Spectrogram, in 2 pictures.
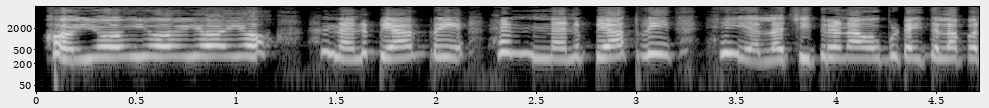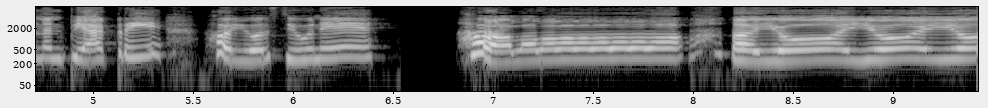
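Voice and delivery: high, loud wail over the ruined factory; comic wailing, high and loud; wailing lament. Acted. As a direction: cry out to the heavens in a hammed-up lament. Owner finds his factory destroyed.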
